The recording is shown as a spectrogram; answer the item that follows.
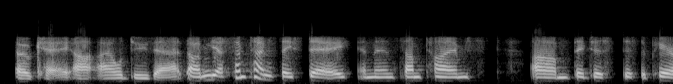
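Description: A woman with an unremarkable speaking voice, fairly low in pitch, at a moderate pace. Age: 60s. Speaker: caller. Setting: phone call.

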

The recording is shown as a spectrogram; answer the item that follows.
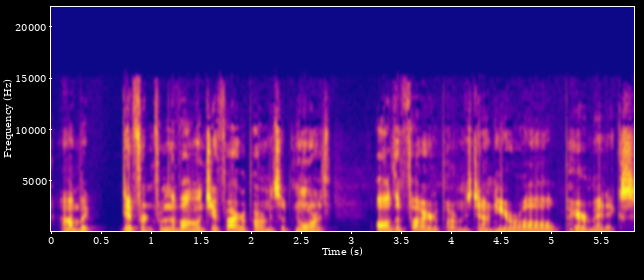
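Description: Very deep and low in pitch, a man's voice runs at a fairly quick pace with very even loudness and monotone, flat intonation. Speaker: firefighter union president. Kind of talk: radio interview, first radio appearance. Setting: studio.

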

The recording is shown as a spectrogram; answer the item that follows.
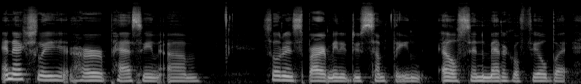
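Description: An unremarkable speaking voice with an American accent, fairly even intonation and a moderate pace, in a very clean recording with a silent background. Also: woman. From Florida, Sarasota. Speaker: nurse and gospel radio host. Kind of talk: interview. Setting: radio studio.

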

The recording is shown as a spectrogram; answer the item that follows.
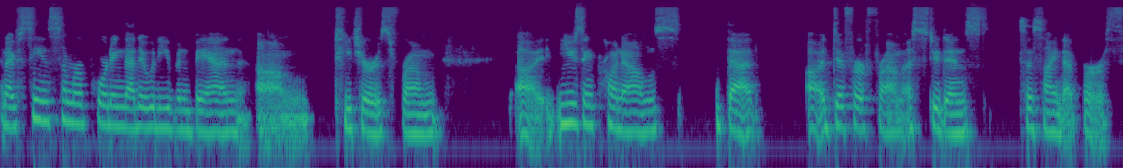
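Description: Speaking at a very slow pace, a woman keeps a fairly low pitch, very even loudness, and ordinary pitch variation over a quiet background. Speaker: reporter. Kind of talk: interview. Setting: video call.

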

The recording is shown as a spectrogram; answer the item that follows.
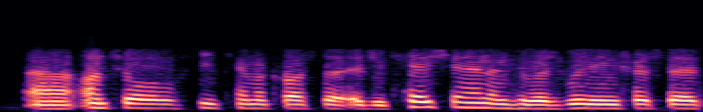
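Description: A man speaks with a Persian accent at a fairly high pitch. His intonation stays fairly even. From Iran. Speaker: biomedical scientist and animal rights activist. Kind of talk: radio interview.

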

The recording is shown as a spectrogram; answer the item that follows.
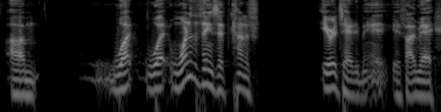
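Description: With an American accent, a man speaks in a somewhat breathy voice. His intonation is lively. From Florida, St. Petersburg. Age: 60s. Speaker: journalist and author. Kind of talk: radio interview.

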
